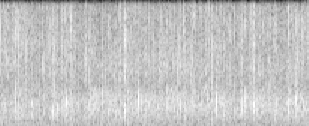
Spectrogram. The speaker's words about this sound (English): I mean, come on, I should get an applause for that. Six.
